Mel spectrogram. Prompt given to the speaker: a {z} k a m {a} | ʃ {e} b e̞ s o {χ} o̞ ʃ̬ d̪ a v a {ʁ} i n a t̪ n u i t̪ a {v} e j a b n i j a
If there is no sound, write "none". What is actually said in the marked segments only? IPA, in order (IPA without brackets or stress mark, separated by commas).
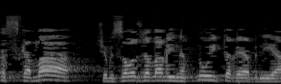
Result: s, a, e, f, ʁ, ʁ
